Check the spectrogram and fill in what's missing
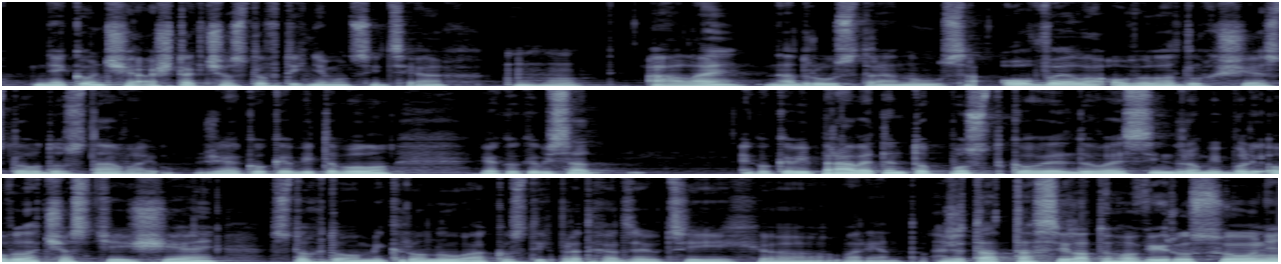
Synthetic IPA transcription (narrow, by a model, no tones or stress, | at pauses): ɲɛkɔnt͡ʃɪa̰ʔa̰ʃt̪akt͡ʃast̪ɔft̪iːɣɲɛmɔt͡sɲit͡sɪa̰x̩ | ɦ̩ʔa̰lɛnad̪ɾuɦuːst̪ɾanusa̰ʔɔʋɛla̰ʔɔʋɛlad̪l̩xʃɪɛst̪ɔɦɔd̪ɔst̪aːʋa̰jṵːʒɛakɔkɛbit̪ɔbɔlɔʒɛakɔkɛbisa | akɔkɛbipɾʔaːʋɛt̪ɛnt̪ɔpɔst̪kɔʋid̪ɔʋɛːsind̪ɾɔmibɔliʔɔʋɛlat͡ʃascɛjʃɪɛ | st̪ɔxt̪ɔɔmikɾɔnua̰kɔst̪iːxpɾɛt̪xaːd͡zajuːt͡sḭɣʋa̰ɾɪant̪ɔʊʒɛt̪at̪aːsilat̪ɔɦɔʋiːɾusuɲ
